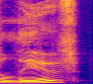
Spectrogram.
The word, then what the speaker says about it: live: Another example is live and live. Live with the same I as in sit means to reside.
